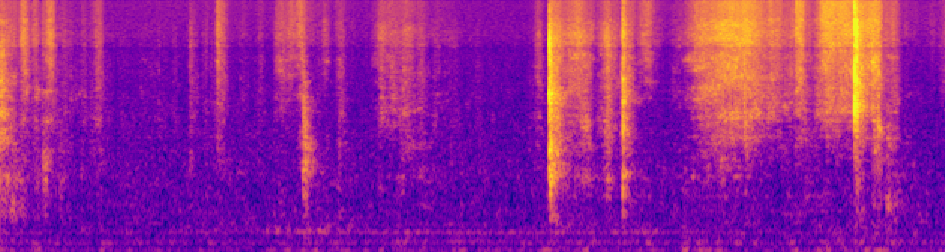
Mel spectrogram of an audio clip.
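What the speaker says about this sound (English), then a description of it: "this time we're going to fold our paper in half this direction." Paper folded in half for an origami boat craft, soft rustles and crinkles with a few sharper creasing scrapes, quiet and close, amid faint background hum.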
